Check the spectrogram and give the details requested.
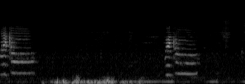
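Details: Talking parrot among repeated "Mithu" and meow-like words: two nasal, drawn-out harmonic notes about two seconds apart, with low indoor rumble and soft background noise between them.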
